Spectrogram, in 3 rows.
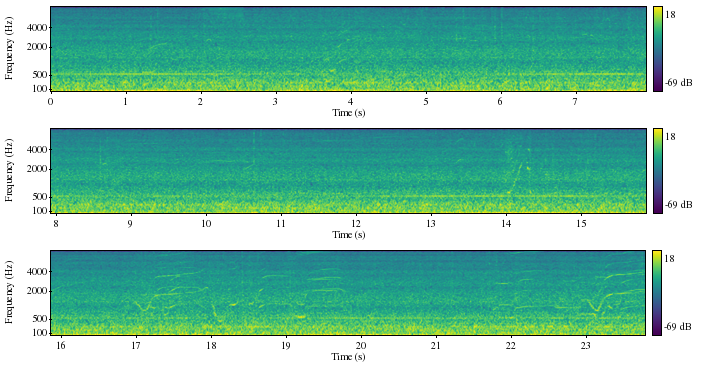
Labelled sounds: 18.6	19.7	killer whale, southern resident, 7.0 to 8.0 kHz
22.6	23.4	killer whale, southern resident, 0.67 to 7.2 kHz

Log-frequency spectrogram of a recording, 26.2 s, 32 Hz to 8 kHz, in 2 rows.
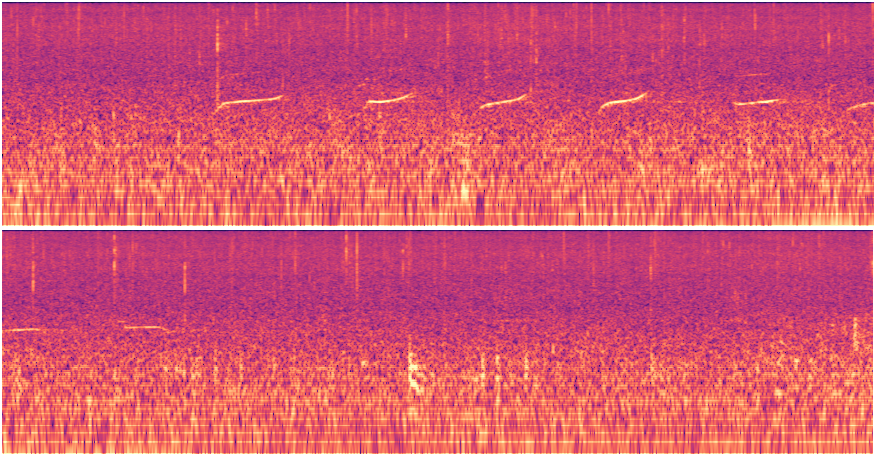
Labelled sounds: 5.9	6.2	humpback whale, 0.78 to 0.88 kHz
9.4	9.7	humpback whale, 0.78 to 0.88 kHz

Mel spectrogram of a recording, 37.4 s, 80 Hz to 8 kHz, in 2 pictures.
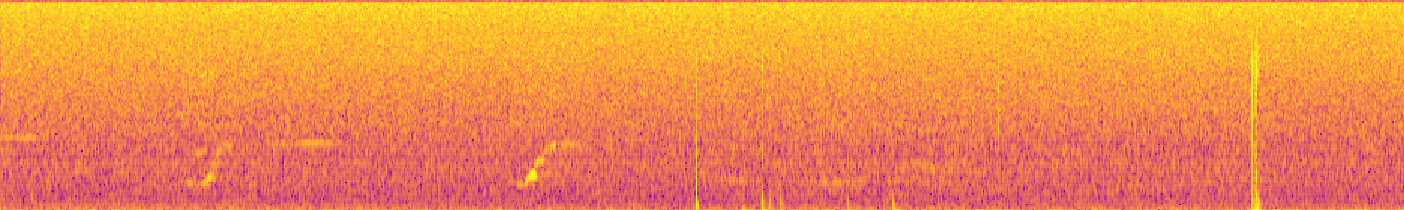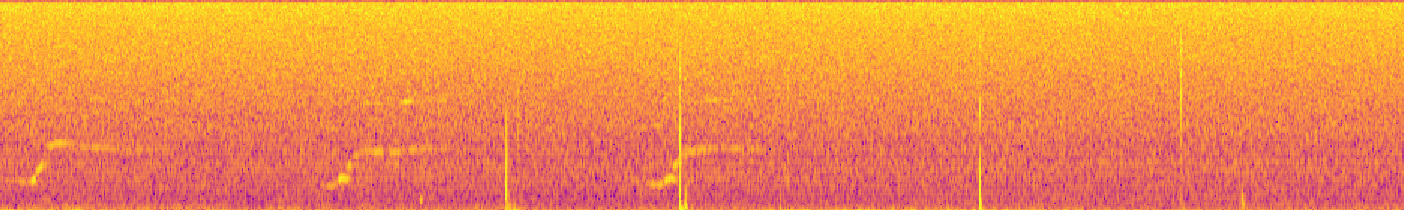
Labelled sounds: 2.9	3.1	humpback whale, 0.80 to 1.1 kHz
3.9	4.3	humpback whale, 0.96 to 1.1 kHz
7.1	7.5	humpback whale, 0.80 to 1.0 kHz
19.3	19.6	humpback whale, 0.93 to 1.1 kHz
23.4	23.8	humpback whale, 0.80 to 0.96 kHz
27.7	28.3	humpback whale, 0.80 to 2.0 kHz

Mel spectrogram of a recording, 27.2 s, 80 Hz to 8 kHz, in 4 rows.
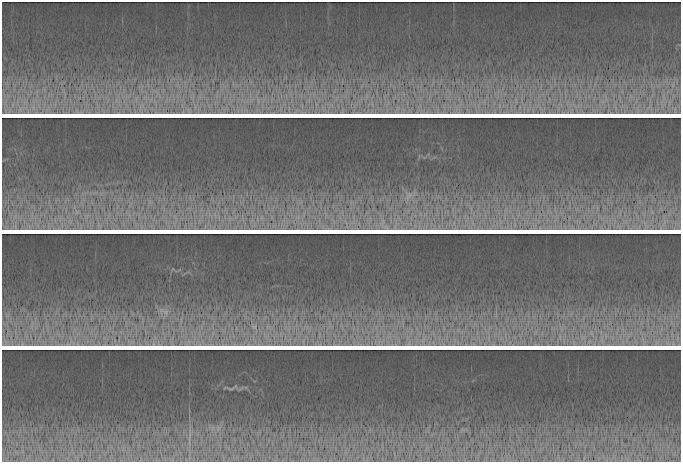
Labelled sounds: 7.7	8.1	killer whale, offshore, 1.2 to 1.4 kHz
10.9	11.2	killer whale, offshore, 2.5 to 3.1 kHz
16.1	16.5	killer whale, offshore, 1.9 to 3.9 kHz
22.6	22.9	killer whale, offshore, 2.4 to 3.1 kHz
24.9	25.1	killer whale, offshore, 3.3 to 3.6 kHz

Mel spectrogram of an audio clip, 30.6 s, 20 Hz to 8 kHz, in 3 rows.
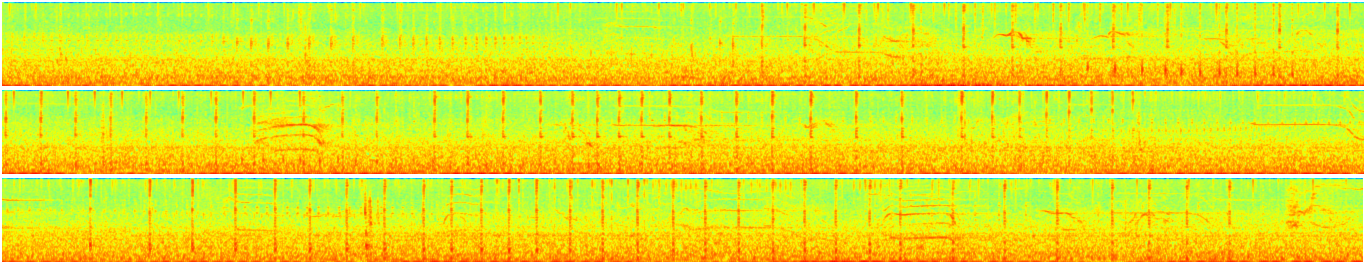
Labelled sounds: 4.4	5.0	killer whale, southern Alaska resident, 1.3 to 6.1 kHz
5.4	6.5	killer whale, southern Alaska resident, 0.92 to 5.2 kHz
7.4	7.8	killer whale, southern Alaska resident, 1.4 to 3.4 kHz
8.3	8.6	killer whale, southern Alaska resident, 1.9 to 3.9 kHz
9.0	9.3	killer whale, southern Alaska resident, 1.4 to 3.6 kHz
12.0	12.7	killer whale, southern Alaska resident, 0.46 to 8.0 kHz
14.2	16.6	killer whale, southern Alaska resident, 0.97 to 5.1 kHz
19.5	20.9	killer whale, southern Alaska resident, 1.1 to 7.6 kHz
22.0	22.5	killer whale, southern Alaska resident, 2.7 to 8.0 kHz
23.7	24.2	killer whale, southern Alaska resident, 2.0 to 6.2 kHz
25.6	26.4	killer whale, southern Alaska resident, 0.78 to 5.5 kHz
27.0	27.7	killer whale, southern Alaska resident, 0.37 to 7.7 kHz
28.2	30.4	killer whale, southern Alaska resident, 0.92 to 8.0 kHz

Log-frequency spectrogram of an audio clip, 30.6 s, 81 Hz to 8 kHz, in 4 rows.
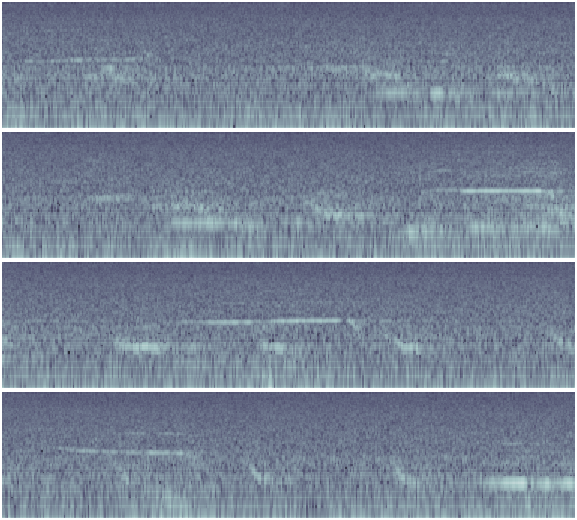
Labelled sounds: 0.8	1.1	humpback whale, 0.90 to 1.0 kHz
13.3	14.4	humpback whale, 0.86 to 2.0 kHz
17.9	18.4	humpback whale, 0.80 to 0.93 kHz
18.9	19.8	humpback whale, 0.90 to 0.99 kHz
23.7	23.9	humpback whale, 0.93 to 1.1 kHz
24.8	25.2	humpback whale, 0.80 to 0.99 kHz
29.6	29.9	humpback whale, 1.15 to 1.25 kHz

